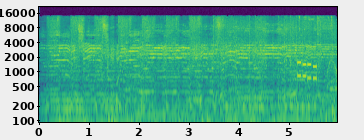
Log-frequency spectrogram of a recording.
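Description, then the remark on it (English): Over a loud, busy music bed in a radio promo for calling the listener line, a quick run of four short telephone dialing tones beeps out near the end, pitched and evenly spaced like buttons being pressed. “Dial the phone.”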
